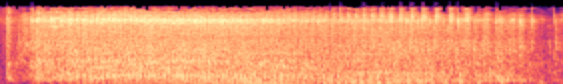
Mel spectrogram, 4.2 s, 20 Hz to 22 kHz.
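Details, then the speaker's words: Craftsman 5.5 hp 26-inch OHV snow blower, free machine, pull-started on choke: single-cylinder chugs unevenly, surging and sagging toward a stall. It runs only on choke due to a dirty carburetor. "Yep, only starts on choke. Carburetor's dirty. For sure, bro."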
